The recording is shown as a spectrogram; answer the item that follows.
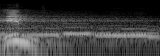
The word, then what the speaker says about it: হিন্দ: করার পরে একটা নারী, যে নারীর নাম হলো হিন্দ, আমাদের দেশে উচ্চারণে বলে হিন্দা, যাই হোক মূলত হলো হিন্দ, আকারটা নাই আর কি, কিন্তু এটা উচ্চারণের একটা ভুল, হিন্দা বলে ফেলে।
